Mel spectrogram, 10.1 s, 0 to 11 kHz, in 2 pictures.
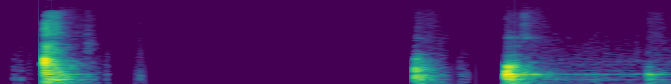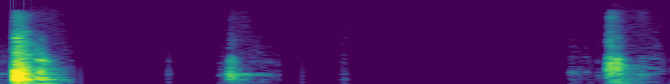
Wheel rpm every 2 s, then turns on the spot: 0, 0, 0, 0, 0.
none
